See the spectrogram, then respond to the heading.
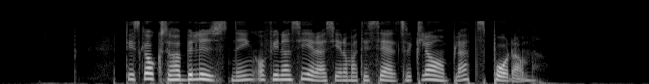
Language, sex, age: Swedish, female, 31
